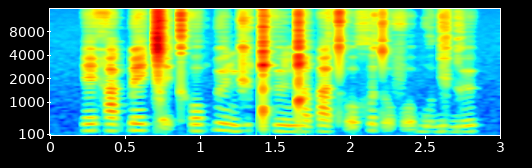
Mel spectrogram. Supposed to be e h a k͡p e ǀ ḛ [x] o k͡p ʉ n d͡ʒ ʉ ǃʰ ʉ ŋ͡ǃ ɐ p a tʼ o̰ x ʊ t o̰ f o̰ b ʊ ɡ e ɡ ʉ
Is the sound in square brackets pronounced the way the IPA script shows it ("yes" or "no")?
no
